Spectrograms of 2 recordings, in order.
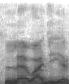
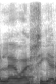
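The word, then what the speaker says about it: Lavoisier: कहीं कहीं पर इसको इसके प्रोनाउंसिएशन के अनुसार देखेंगे तो लेवासियर भी होता है, तो इसमें कंफ्यूज होने वाली बात नहीं है।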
